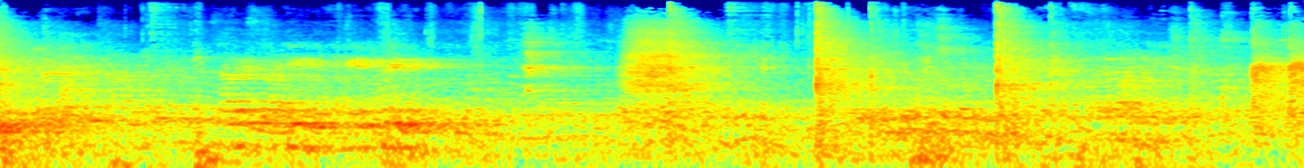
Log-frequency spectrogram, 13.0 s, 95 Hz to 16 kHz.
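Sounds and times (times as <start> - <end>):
crowd chattering in large hall: 0.0 - 13.0
racket striking shuttlecock: 8.1 - 9.0, 9.9 - 10.7.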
